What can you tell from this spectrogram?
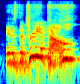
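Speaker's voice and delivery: "Paris" as "Pah-lee", loud and high in a hammed-up French accent; mock French Paris. Shown as a demonstration. Teacher hams up French accent for the class. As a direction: belt "Treaty of Paris" in an over-the-top French accent. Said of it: "say the word Paris as if you're attempting to puke".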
